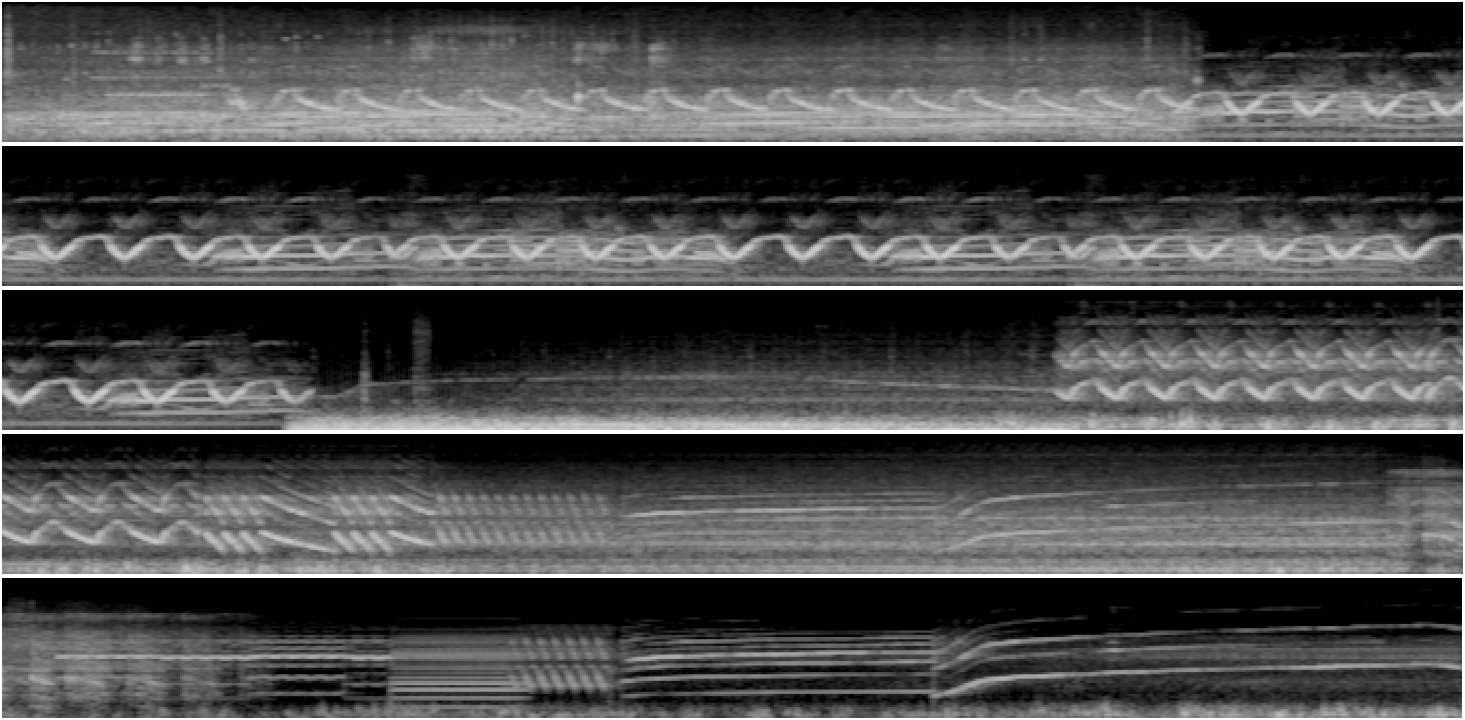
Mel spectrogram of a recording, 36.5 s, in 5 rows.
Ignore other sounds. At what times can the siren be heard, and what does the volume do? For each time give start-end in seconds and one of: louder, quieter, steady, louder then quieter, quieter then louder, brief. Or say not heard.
0.0-36.4 quieter.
